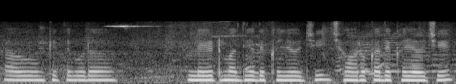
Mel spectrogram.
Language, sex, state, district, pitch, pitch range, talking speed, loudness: Odia, female, Odisha, Khordha, 200 Hz, 195-200 Hz, 90 wpm, -13 LUFS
